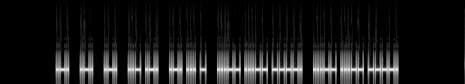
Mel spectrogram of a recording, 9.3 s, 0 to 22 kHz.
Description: Morse code, heard as a keyed tone, about 36 wpm, 700 Hz. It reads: R R R UR RST 339 339
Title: Common QSO Phrases Encore 35wpm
